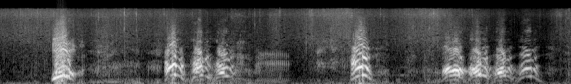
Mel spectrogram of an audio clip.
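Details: Young female black and tan coonhound, nearly two, working toward a show championship. Irregular barking: a lone loud bark, a burst of three, another single, then a rapid string of four or five barks.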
